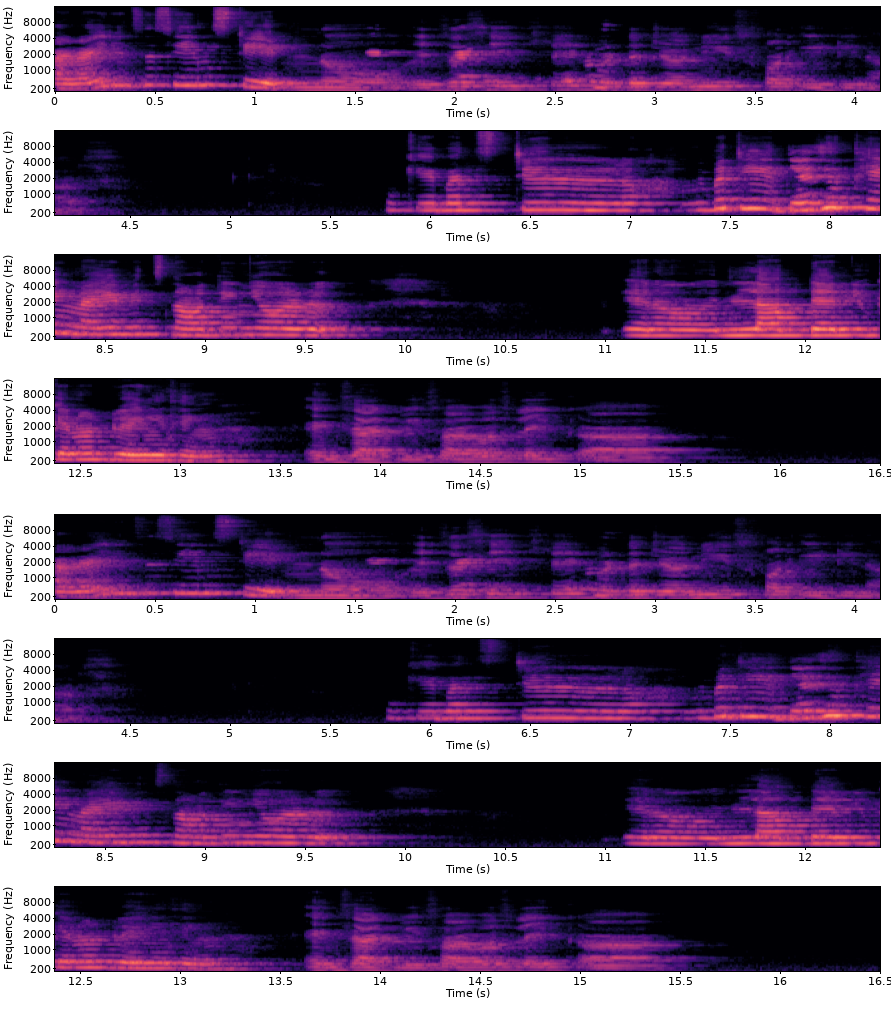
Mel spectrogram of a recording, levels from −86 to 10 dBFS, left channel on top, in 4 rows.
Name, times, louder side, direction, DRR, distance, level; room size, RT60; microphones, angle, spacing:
voice 1, 0.0-1.2 2.7-2.8 5.8-9.7 11.1-13.4, left 5 dB, 75° left, 0.4 m, -25 dB
voice 2, 1.1-4.4 13.6-15.4, equal, 10° right, 0.7 m, -37 dB
5.6 x 3.2 x 2.3 m
head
